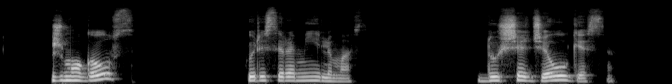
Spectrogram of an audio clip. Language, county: Lithuanian, Kaunas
